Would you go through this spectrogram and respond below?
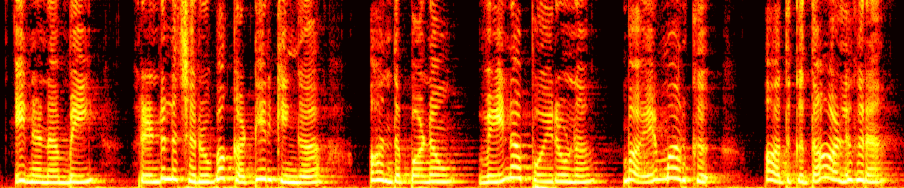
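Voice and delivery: Vennila, worried. Acted.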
